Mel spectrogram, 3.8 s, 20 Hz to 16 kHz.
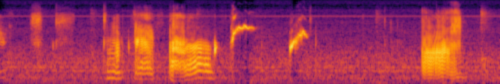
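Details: A 4-month-old pet talking parrot, which mimics words and overheard conversations and talks itself to sleep, chatters in short, voice-like syllables, gives two quick rising whistles, then ends with a longer raspy phrase.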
